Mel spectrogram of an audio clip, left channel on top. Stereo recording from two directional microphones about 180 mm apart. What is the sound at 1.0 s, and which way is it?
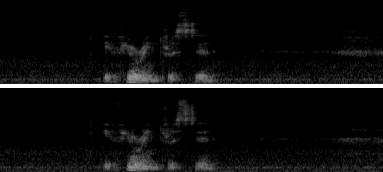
Speech, 15° right (ahead or behind).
